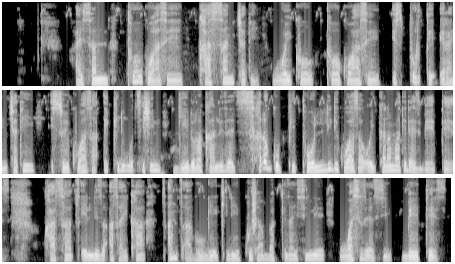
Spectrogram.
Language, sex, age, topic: Gamo, male, 25-35, government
